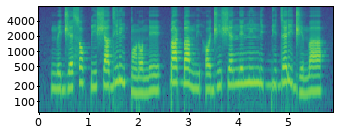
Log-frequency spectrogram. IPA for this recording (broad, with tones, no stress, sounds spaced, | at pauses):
m e˨ d͡ʒ ɛ˨˦ s ɔ˦˨ k͡p i˨˦ ʃ a˧ d i˦ ɾ ĩ˦˨ k͡p ɔ̃˨ ɾ ɔ˨ n e˧ | k͡p a˦ ɡ͡b a˦˨ m i˨ h ɔ˨ d͡ʒ i˧ ʃ ɛ˦ n e˦ n ĩ˦ n i˦ ɡ͡b i˦ d ɛ˦ ɾ i˧ d͡ʒ e˨ m a˧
